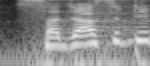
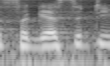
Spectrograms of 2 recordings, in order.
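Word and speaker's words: sagacity: सजासिटी भी बोलते हैं, बट उच्चारण सगेसिटी भी है, ब्रिटिश लोग इसको सगेसिटी बोलते हैं, बोले सगेसिटी।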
